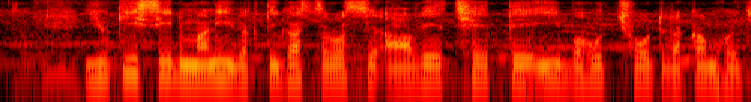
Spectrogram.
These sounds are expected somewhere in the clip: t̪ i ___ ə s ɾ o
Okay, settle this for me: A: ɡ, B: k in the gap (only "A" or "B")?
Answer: A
